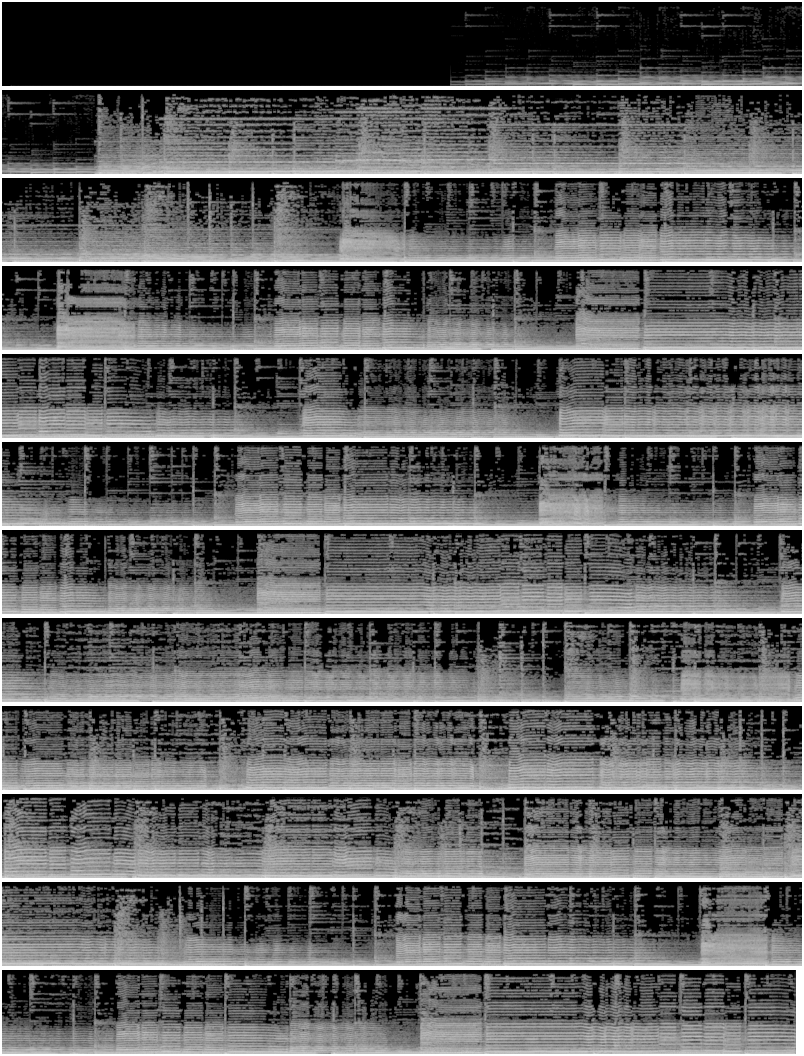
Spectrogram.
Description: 悠悠的萨克斯，吹响的是那淡淡的感伤，浓浓的思绪；吹出的是你的往昔，你的
等待，你的情怀，恰如心在吟唱，沏上一杯浓香的咖啡，耳边飘起怀旧与感性的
